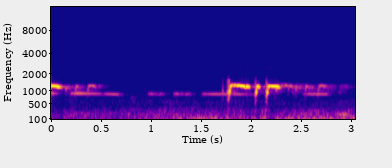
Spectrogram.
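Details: Local zebra dove calling to companions: a faint level hum, then one quick stuttering burst of three throaty cooing notes run into a short sustained trill, over a quiet background.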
